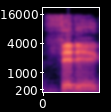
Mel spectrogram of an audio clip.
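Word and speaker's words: Wittig: you can think about the vidic reaction as pronounce it viig like a V you can think of the viig reaction as the opposite of ozonolysis we're taking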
